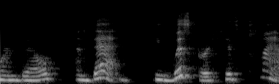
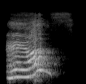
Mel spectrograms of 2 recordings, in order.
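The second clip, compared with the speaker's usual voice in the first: horrified; 7 semitones higher, 9 dB louder than usual. A narrator's reading. Lion horrified.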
